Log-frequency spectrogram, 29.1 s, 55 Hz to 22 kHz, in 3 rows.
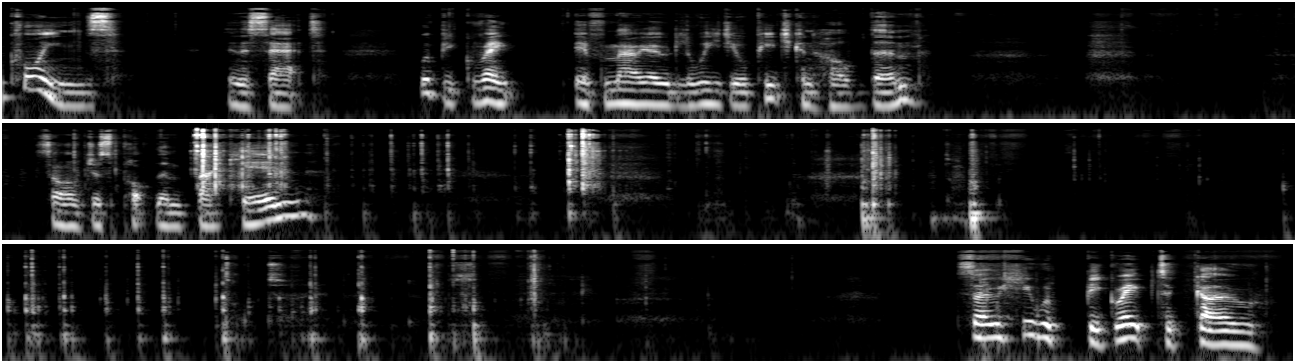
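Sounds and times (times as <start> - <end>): plastic pieces clicking: 11.1 - 14.3.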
